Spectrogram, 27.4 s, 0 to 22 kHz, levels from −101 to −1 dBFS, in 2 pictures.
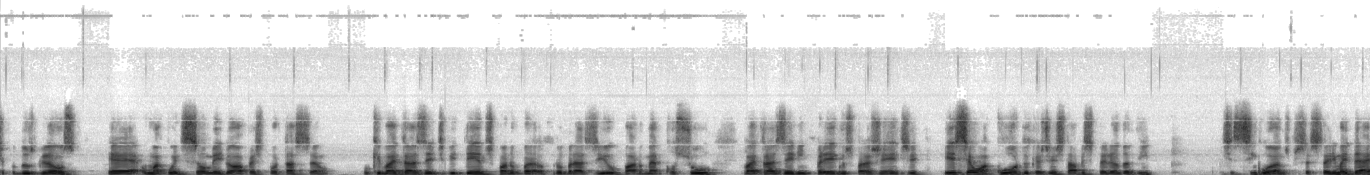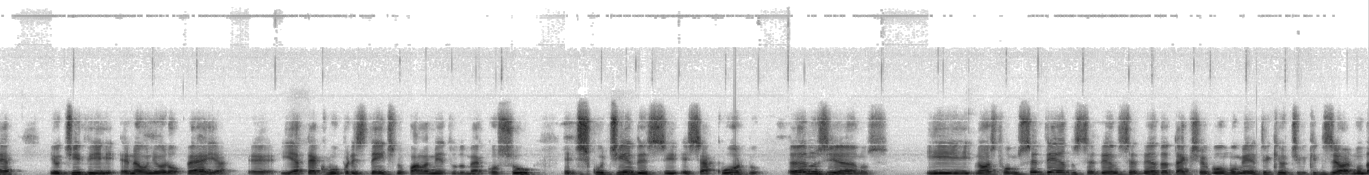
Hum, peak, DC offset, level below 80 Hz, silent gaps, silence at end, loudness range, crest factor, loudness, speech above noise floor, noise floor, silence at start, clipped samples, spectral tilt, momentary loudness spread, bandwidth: none; -2 dBFS; under 0.1%; -66 dBFS; none; 0 s; 2 LU; 14 dB; -15 LUFS; 40 dB; -55 dBFS; 0 s; under 0.1%; -5 dB/octave; 8 LU; 8.6 kHz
